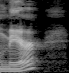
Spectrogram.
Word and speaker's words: Mayer: It's Michael Mayer, like the guy who runs a city.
